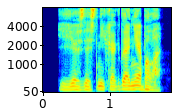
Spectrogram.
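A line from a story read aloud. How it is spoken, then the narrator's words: Hiss. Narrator (Russian): зашипел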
